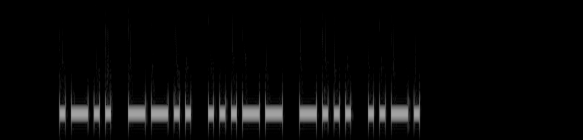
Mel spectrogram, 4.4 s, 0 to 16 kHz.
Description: Morse code, heard as a keyed tone, about 28 wpm, 700 Hz. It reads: LZ3BF
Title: DXCC-100 Call Signs - 5 Characters - Repeated 3x - 28wpm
